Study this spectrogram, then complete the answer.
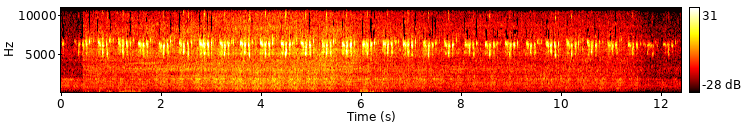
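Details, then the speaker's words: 2012 Range Rover L322 4.4 TDV8 running: rhythmic high "eek eek" chirp like a great tit, not belt squeal, loudest near the recon alternator; owner suspects the alternator, source unconfirmed. "It's not squealing belt. It's an eek eek. It sounds exactly like a great tit in the morning to be honest."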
